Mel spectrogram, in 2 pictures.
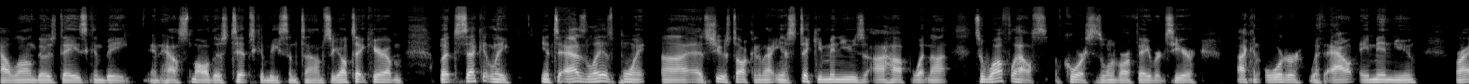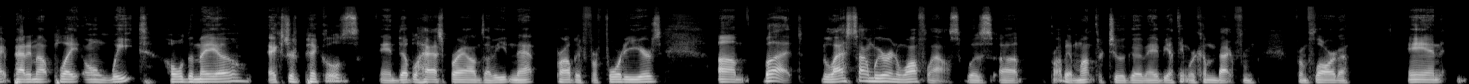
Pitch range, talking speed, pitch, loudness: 100-120 Hz, 220 wpm, 110 Hz, -19 LUFS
